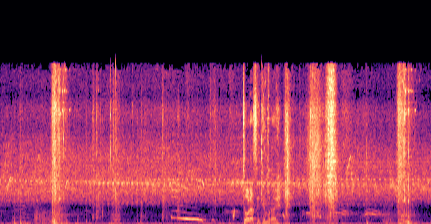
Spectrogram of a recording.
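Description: Blades slash and strike with sharp whooshing hits.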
